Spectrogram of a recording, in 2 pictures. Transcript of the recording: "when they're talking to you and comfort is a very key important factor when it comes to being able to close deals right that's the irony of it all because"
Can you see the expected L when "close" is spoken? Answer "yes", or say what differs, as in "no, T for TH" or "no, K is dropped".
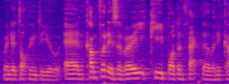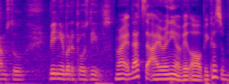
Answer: yes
